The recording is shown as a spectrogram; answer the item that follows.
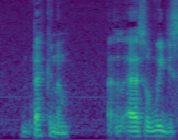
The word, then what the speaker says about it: Beckenham: Makes you laugh, in the same Beckham, like Beckingham. It's Beckenham. Beckenham. That's what we just say. We say Beckenham.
